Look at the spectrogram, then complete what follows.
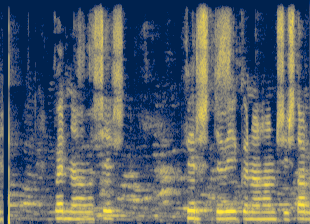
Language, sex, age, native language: Icelandic, male, 12, Icelandic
